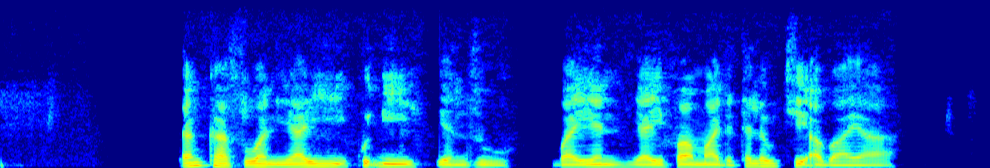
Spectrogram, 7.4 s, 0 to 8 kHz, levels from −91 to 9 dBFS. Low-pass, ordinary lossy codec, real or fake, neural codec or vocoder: none; none; real; none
